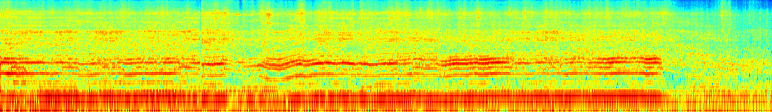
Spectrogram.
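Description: A brush cutter engine drones steadily and then stops.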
